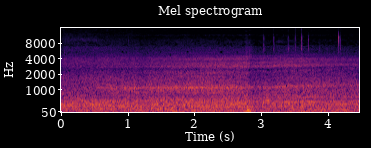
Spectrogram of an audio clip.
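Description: A Z 50000 electric commuter train rumbles loudly and steadily as it departs, heard from close by, with a few faint high squeals near the end and no talking.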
